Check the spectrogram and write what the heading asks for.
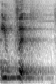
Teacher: கீழ் உதடும் மேல்வாய் பல்லும் இணைவதால் பிறக்கும் எழுத்துக்கள்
